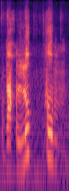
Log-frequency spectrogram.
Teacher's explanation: Maka kalau dia masuk kategori kamil, qafnya ini nggak terbaca, langsung masuk ke kaf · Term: idgham kamil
